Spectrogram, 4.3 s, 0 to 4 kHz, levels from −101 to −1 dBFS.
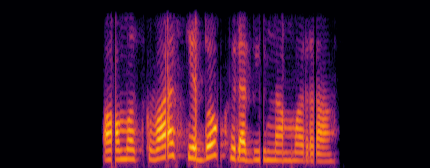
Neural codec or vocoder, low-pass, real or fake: codec, 24 kHz, 6 kbps, HILCodec; 3.6 kHz; fake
